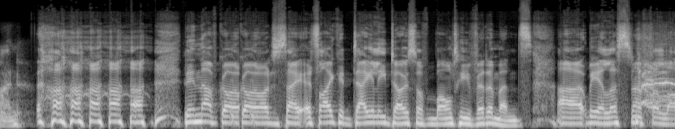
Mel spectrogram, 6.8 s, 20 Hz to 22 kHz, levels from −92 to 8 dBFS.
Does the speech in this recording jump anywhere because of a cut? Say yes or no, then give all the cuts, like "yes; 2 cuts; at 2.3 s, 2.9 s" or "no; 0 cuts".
yes; 2 cuts; at 2.4 s, 5.9 s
